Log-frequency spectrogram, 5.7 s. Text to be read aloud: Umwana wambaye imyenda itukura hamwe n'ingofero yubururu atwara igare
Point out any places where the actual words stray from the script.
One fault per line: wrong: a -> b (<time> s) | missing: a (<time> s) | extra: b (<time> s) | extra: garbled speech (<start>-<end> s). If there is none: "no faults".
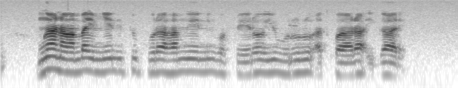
no faults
